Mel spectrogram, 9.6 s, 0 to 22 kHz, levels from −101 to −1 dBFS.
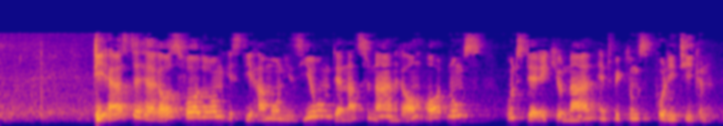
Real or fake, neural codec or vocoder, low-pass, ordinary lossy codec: real; none; 7.2 kHz; MP3, 32 kbps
